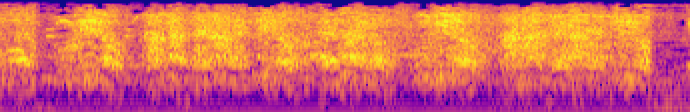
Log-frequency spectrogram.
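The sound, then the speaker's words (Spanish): A large crowd of protesters around Miraflores in Caracas roars and chants continuously, a dense wall of many voices shouting together with swelling surges, loud and sustained throughout with no single speaker standing out. “estos brotes de manifestaciones que hemos visto están muy muy localizadas a los alrededores de Miraflores, por supuesto, y también en las entradas y salidas de esos barrios populares.”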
